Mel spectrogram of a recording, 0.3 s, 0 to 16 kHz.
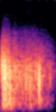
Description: Ground short; Devour 2021 gamerip pc macos

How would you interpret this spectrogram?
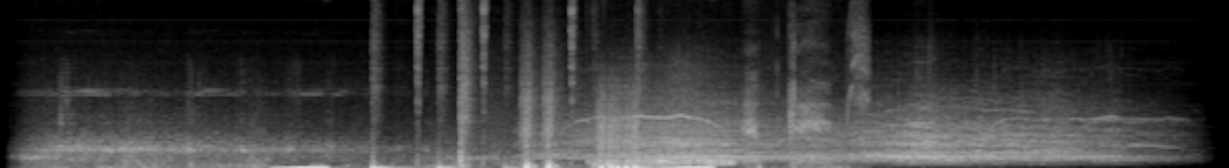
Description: Logo

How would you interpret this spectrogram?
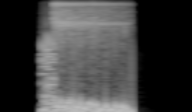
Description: explosion sound; genshitou prehistoric isle

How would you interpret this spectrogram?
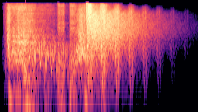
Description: whip

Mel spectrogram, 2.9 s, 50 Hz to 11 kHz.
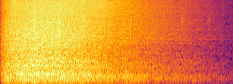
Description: Onsen Water Change Clean; The Inn; Devour 2021 gamerip pc macos

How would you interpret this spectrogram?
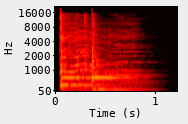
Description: Raga Error; Windows 7

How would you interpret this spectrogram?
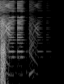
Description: Phaserang Return

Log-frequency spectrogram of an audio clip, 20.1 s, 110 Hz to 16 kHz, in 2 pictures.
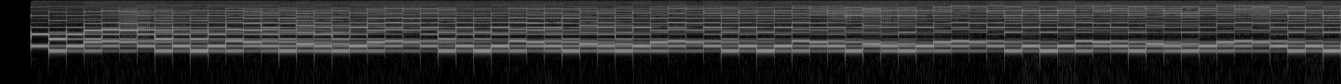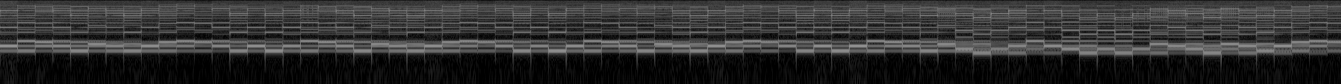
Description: Underwater; Super Mario Bros. 3

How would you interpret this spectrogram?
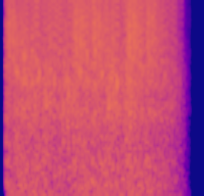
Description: Earthquake

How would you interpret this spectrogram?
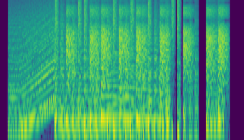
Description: Unknown Battle Jingle; Megami Tensei II; NES

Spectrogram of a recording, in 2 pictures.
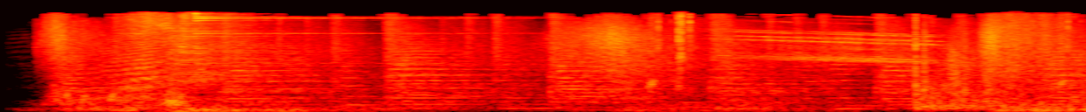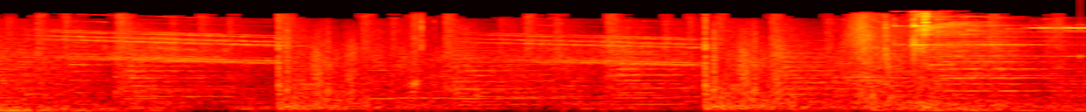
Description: Bomb; Disney Infinity

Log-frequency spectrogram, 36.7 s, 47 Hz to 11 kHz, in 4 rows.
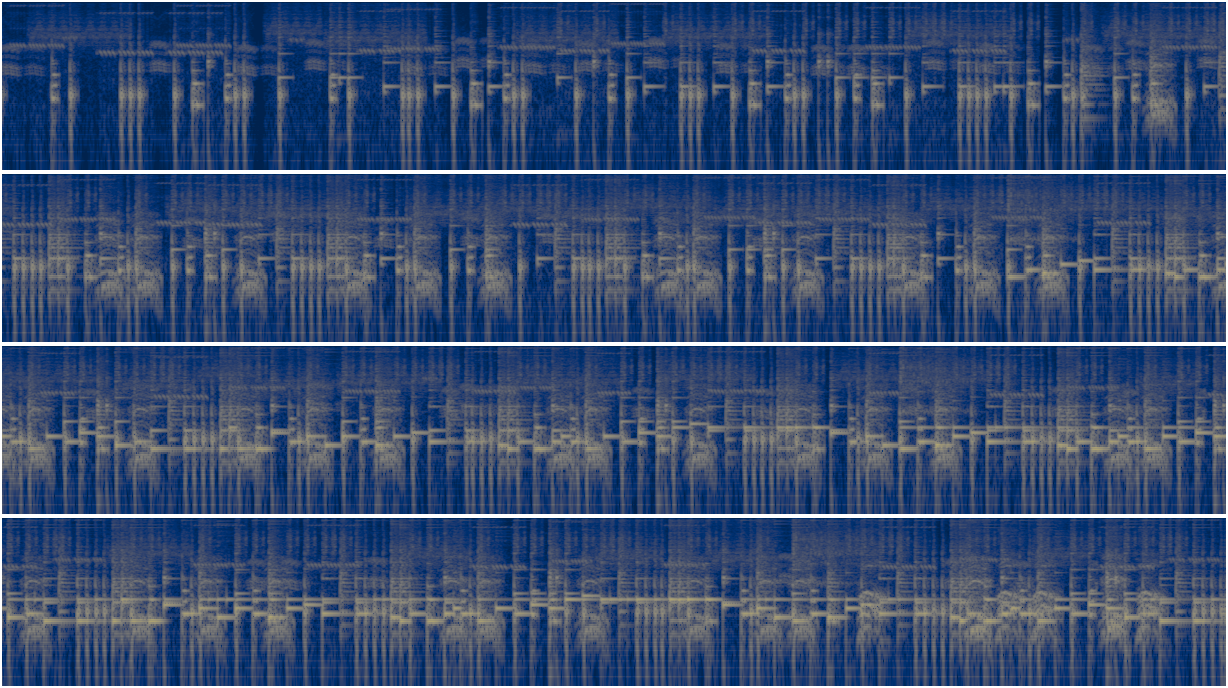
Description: Tribal Drums; WarioWare D.I.Y.; Jimmy T. Record 17 - Overseas

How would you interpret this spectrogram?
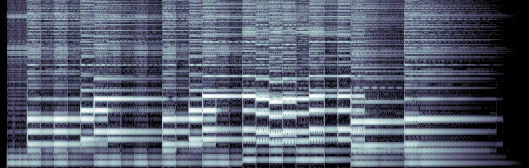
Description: Bgm G Over; Castlevania The Dracula X Chronicles; PSP

